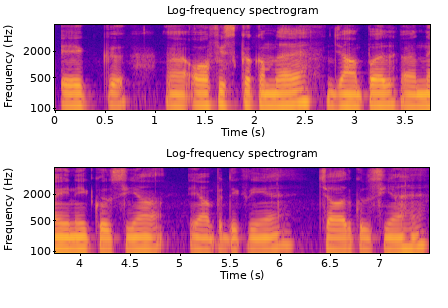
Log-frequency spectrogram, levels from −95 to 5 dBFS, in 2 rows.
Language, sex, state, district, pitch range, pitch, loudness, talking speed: Hindi, male, Uttar Pradesh, Muzaffarnagar, 105-115 Hz, 110 Hz, -21 LUFS, 150 wpm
